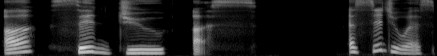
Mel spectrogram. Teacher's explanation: The stress is on the second syllable sid.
